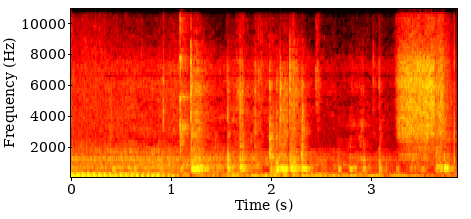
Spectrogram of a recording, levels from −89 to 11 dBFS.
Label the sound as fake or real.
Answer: real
